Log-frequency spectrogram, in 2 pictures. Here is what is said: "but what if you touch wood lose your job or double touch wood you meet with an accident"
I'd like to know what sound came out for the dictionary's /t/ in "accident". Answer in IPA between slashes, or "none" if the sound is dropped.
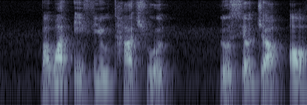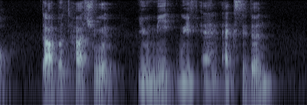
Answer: none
